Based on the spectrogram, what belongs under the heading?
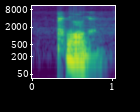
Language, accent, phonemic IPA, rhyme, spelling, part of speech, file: English, Southern England, /pɹɑːɡ/, -ɑːɡ, Prague, proper noun, LL-Q1860 (eng)-Prague.wav
- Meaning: 1. The capital city of the Czech Republic; the former capital of Czechoslovakia; the former capital of the Kingdom of Bohemia 2. The Czech government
